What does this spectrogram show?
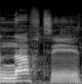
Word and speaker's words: Nafti: So Nafti, the real pronunciation is Nafti.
